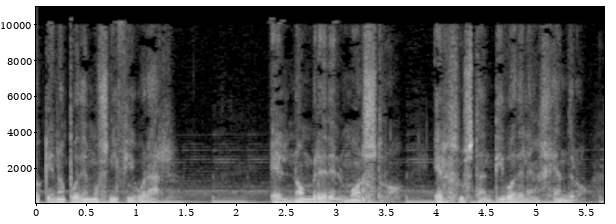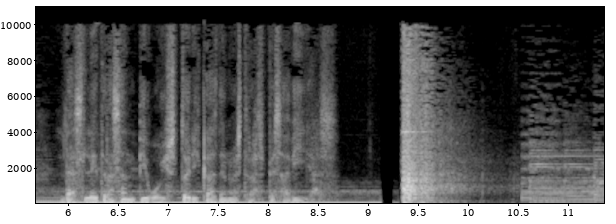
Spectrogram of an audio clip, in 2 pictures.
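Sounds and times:
speech: 0:00.0 - 0:01.5, 0:02.3 - 0:08.8
gunshot sound effect from a radio drama: 0:09.3 - 0:10.3.

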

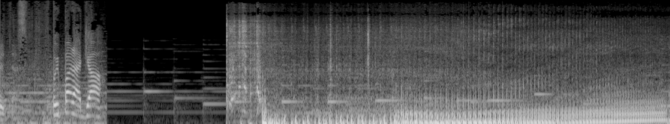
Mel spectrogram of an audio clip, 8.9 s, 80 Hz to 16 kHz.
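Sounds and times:
speech: 0:00.0 - 0:01.5
motorcycle engine starting and riding off: 0:03.0 - 0:08.9.

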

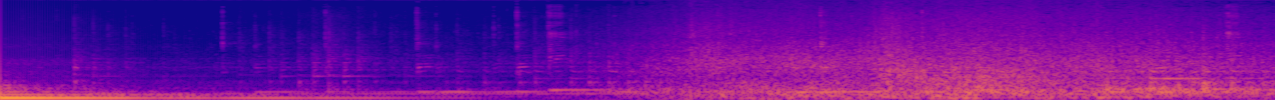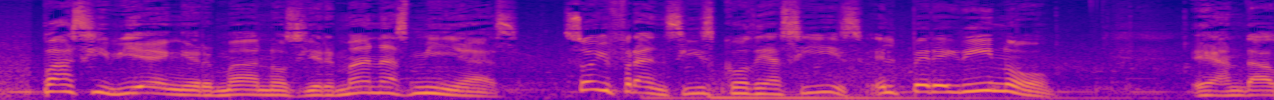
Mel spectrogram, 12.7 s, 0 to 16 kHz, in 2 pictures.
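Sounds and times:
ocean waves rolling in with surf: 0:01.3 - 0:12.7
speech: 0:06.6 - 0:12.7.

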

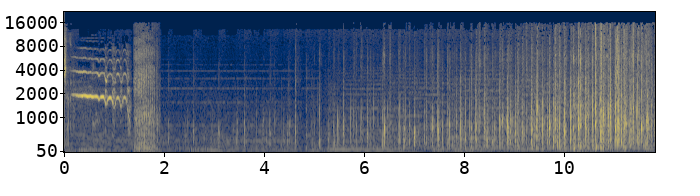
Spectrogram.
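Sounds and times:
horse neighing: 0:00.0 - 0:02.0
galloping horse hooves clip-clopping: 0:01.1 - 0:11.8.

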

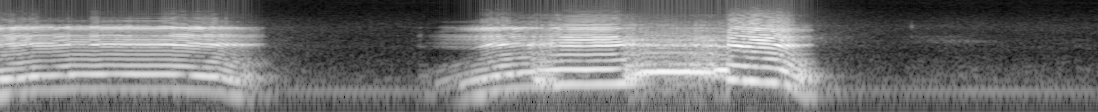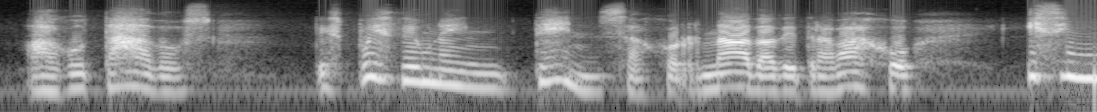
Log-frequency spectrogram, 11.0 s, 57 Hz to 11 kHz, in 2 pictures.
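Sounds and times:
bull bellowing: 0:00.0 - 0:01.4, 0:02.1 - 0:04.2
speech: 0:05.8 - 0:10.9.

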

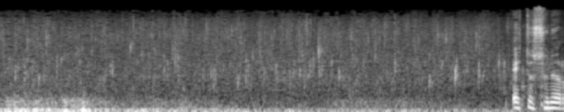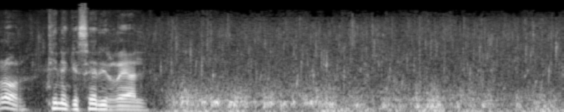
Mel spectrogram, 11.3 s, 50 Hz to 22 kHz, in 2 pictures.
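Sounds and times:
deep thunder rumbling: 0:00.0 - 0:04.8, 0:07.2 - 0:11.2
steady heavy rain pouring down: 0:00.0 - 0:11.2
speech: 0:05.2 - 0:07.3.

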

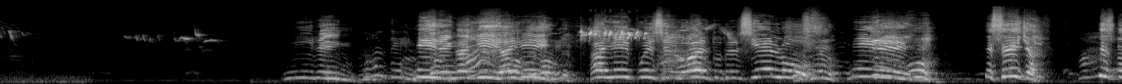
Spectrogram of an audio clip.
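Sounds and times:
bird chirping: 0:00.0 - 0:02.8, 0:04.8 - 0:08.4
speech: 0:02.9 - 0:10.5.

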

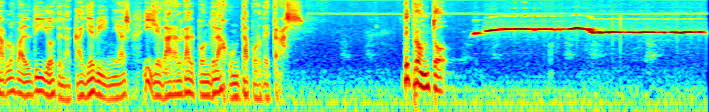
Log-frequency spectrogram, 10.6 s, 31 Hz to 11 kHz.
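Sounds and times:
speech: 0:00.0 - 0:04.7, 0:06.1 - 0:06.8
distant whistle holding one high note: 0:07.0 - 0:10.6.

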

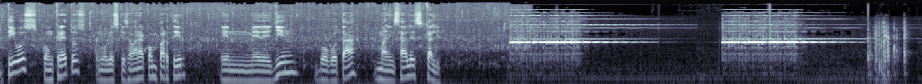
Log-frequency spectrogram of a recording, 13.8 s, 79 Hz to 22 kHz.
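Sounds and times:
speech: 0:00.1 - 0:06.7
telephone ringing with an incoming call: 0:07.6 - 0:13.8.

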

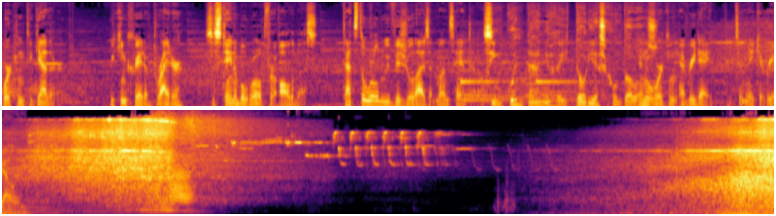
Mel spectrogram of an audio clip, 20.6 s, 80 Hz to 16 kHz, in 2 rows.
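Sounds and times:
speech: 0:00.0 - 0:10.9
light crop-spraying propeller aircraft droning overhead: 0:00.0 - 0:14.4, 0:17.3 - 0:20.5
bird chirps: 0:13.0 - 0:17.8.

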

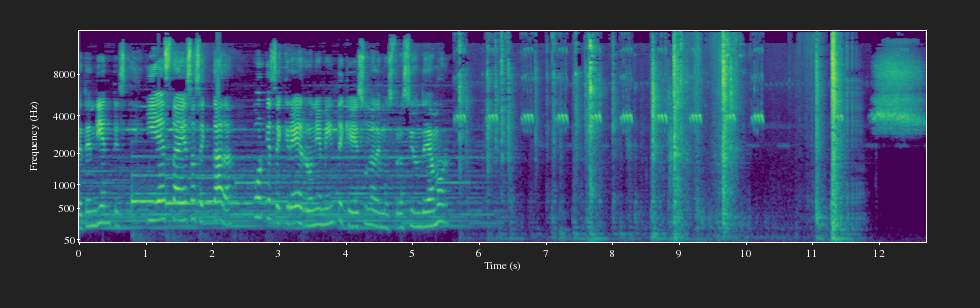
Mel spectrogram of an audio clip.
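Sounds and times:
speech: 0:00.0 - 0:05.9
wooden door being handled and shut: 0:05.6 - 0:11.8
crickets chirping: 0:05.6 - 0:12.7.

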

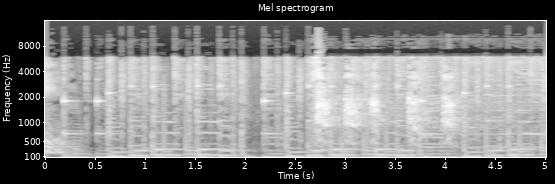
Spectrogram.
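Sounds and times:
steady rhythmic music backing: 0:00.1 - 0:04.9
dog barking: 0:02.7 - 0:04.2.

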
